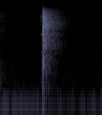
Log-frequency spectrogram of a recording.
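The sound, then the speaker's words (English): A slap to the face, one sharp, crisp smack that bursts out and fades quickly into silence. “I love slapping your face.”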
